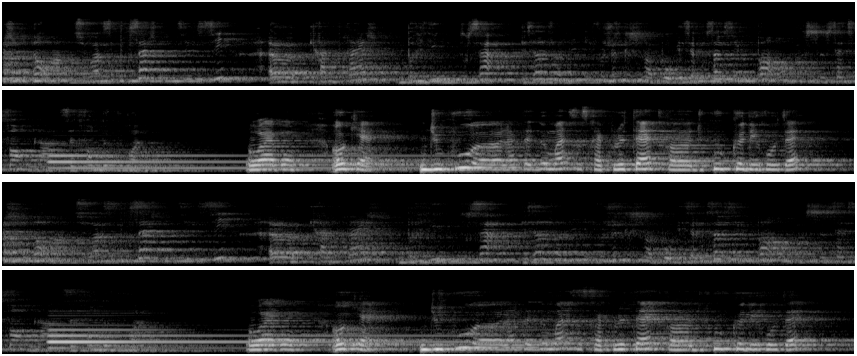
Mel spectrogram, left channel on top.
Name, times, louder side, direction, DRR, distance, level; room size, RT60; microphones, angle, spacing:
voice 1, 0.0-10.0, left 2 dB, 30° left, 1 dB, 4.2 m, -37 dB
sound 1, 9.0-14.2, right 7 dB, 75° right, 0.7 m, -30 dB
voice 2, 11.0-12.3 12.7-16.5, left 2 dB, 55° left, 7 dB, 0.8 m, -21 dB
26.5 x 11.0 x 9.3 m, 2.7 s
head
